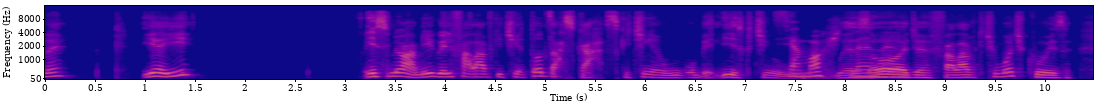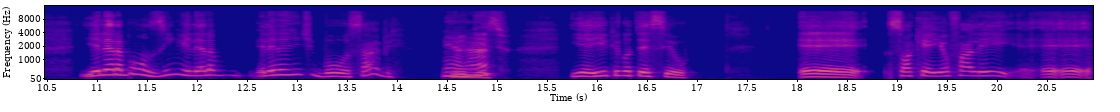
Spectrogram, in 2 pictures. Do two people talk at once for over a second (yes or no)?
yes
